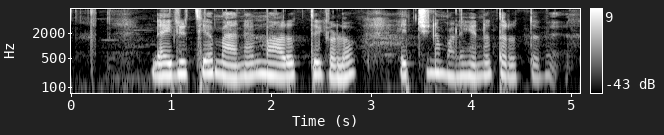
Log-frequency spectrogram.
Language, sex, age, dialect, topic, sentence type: Kannada, female, 31-35, Mysore Kannada, agriculture, statement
